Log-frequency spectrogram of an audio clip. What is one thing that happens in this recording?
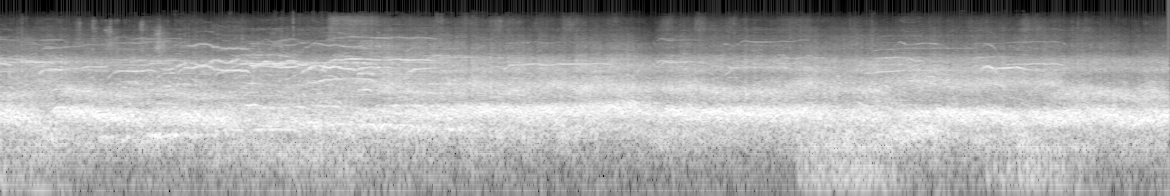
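Shrill whistles sound from a crowd.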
